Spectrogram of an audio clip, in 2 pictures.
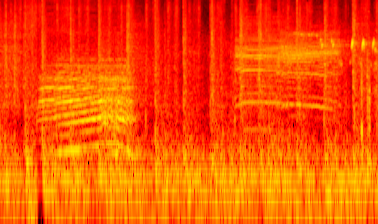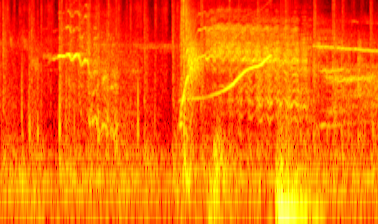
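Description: Cartoon sound effects over steady background music: two animal calls in the first half, then a rising whistle-like glide and a heavy low thump near the end, the thump being the loudest sound.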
